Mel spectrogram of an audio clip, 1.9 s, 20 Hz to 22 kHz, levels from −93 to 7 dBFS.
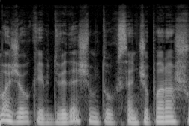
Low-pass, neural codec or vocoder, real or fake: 19.8 kHz; none; real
